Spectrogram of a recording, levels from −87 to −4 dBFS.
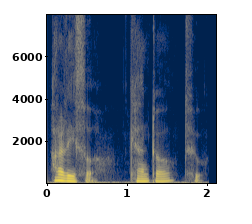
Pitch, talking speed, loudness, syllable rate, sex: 115 Hz, 85 wpm, -19 LUFS, 4.4 syllables/s, male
